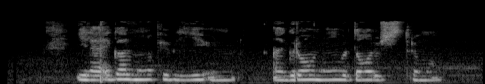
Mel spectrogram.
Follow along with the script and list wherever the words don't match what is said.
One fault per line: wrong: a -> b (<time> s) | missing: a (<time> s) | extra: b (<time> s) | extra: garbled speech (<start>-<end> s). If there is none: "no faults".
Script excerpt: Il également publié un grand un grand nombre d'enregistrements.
extra: a (0.9 s)
missing: un grand (3.1 s)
